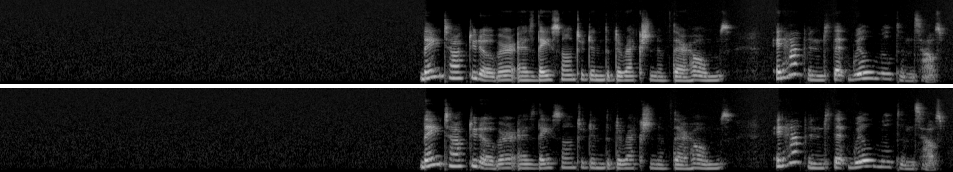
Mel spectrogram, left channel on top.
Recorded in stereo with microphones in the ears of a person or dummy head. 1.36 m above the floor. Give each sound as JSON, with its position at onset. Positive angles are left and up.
{"t": 4.2, "sound": "a woman speaking", "side_deg": 5, "distance_m": 0.9}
